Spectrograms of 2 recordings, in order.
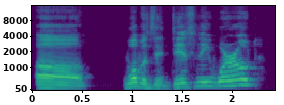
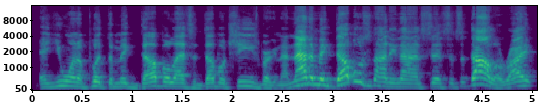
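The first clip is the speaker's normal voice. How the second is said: ordinary delivery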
